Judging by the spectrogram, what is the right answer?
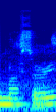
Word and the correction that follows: Matsuri: Did I say it right? – Hana, Sushi Hana Matsuri. – Matsuri. I always just take the T out for some reason.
